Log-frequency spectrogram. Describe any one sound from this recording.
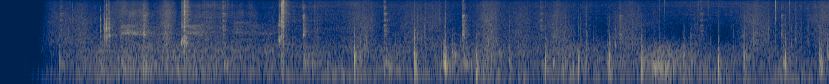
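Footsteps tap steadily across a hard floor.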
